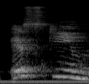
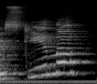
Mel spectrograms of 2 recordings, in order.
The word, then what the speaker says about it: esquina: palavra Então vamos chamar esquina esquina qual é o som mais forte é o som do que então aqui eu também tenho aqui a penúltima sílaba é a mais forte por ser a penúltima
